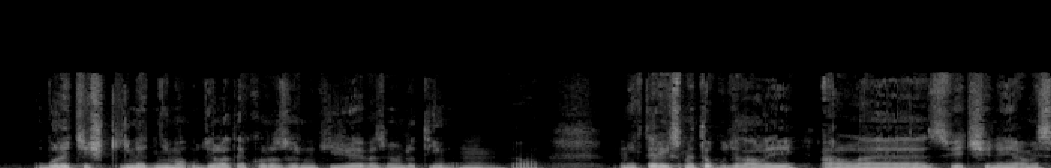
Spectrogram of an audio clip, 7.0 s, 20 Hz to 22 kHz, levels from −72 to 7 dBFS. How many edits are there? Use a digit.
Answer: 1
